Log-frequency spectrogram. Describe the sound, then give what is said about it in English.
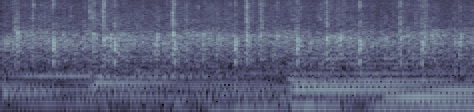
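A church audience clapping their hands in praise, sharp rhythmic claps repeating over sustained low musical tones. “Give the Lord a big hand clap, give Him praise tonight.”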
